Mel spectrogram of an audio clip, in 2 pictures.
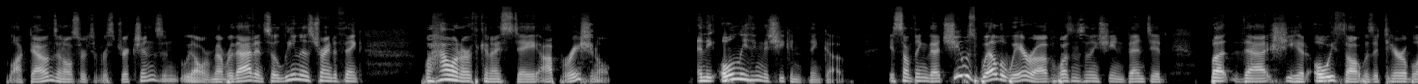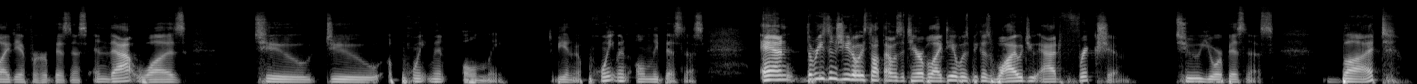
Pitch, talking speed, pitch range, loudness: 135 Hz, 205 wpm, 120-170 Hz, -21 LUFS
